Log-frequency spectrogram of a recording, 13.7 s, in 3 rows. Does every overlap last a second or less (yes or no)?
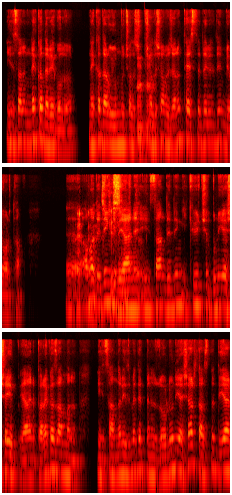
no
